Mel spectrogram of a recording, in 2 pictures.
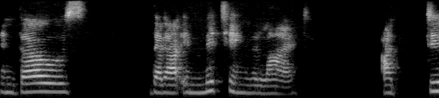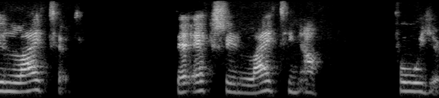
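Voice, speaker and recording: The speaker sounds somewhat breathy, talking at a fairly slow pace with fairly even intonation. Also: woman. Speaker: spiritual workshop facilitator. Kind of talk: guided meditation. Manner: gentle, slow rhythm.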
